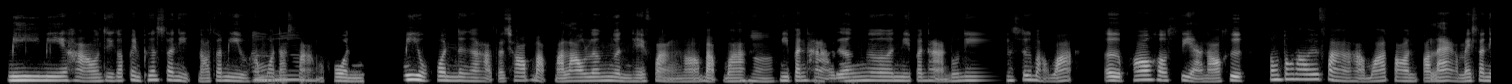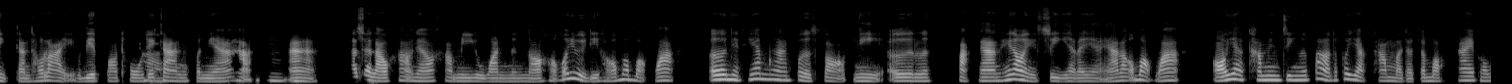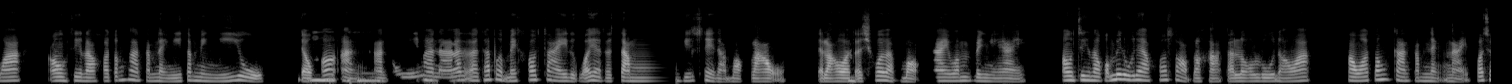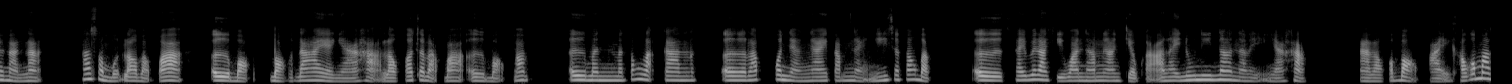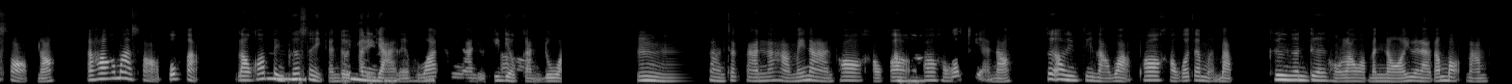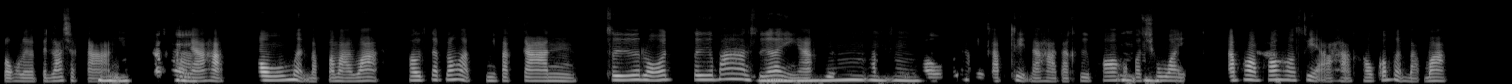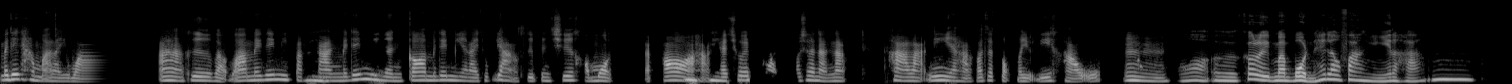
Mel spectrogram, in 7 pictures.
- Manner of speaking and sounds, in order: distorted speech; drawn out: "อืม"; tapping; mechanical hum; other background noise
- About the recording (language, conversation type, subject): Thai, podcast, เวลาเพื่อนมาระบายเรื่องเครียดๆ คุณมักฟังเขายังไงบ้าง บอกหน่อยได้ไหม?
- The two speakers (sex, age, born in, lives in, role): female, 30-34, Thailand, Thailand, guest; female, 45-49, Thailand, Thailand, host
